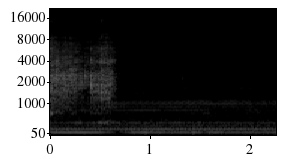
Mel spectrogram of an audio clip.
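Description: Faint hiss from salt heating in a steel wok, lasting about half a second. After that it is near silence with a steady low hum.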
